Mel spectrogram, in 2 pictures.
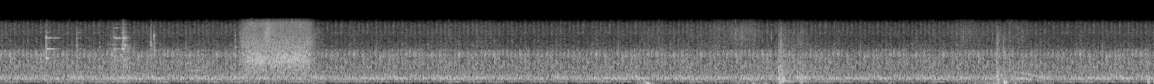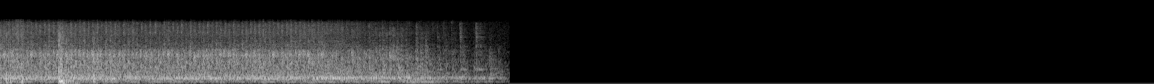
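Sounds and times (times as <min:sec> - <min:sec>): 
DRG VT 858 diesel railcar ESU Loksound sound: 0:00.0 - 0:16.6.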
